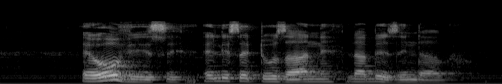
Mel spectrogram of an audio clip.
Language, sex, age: Zulu, male, 20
